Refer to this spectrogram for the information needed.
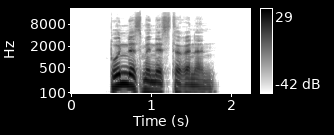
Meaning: plural of Bundesministerin
- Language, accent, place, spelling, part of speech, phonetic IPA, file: German, Germany, Berlin, Bundesministerinnen, noun, [ˈbʊndəsmiˌnɪstəʁɪnən], De-Bundesministerinnen.ogg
